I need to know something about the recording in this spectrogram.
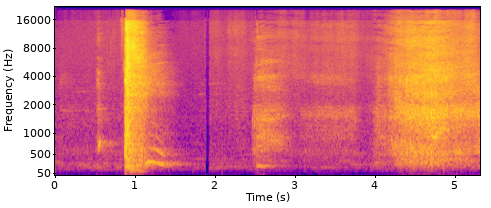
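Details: Sneeze attack in a person who woke with hay fever and a cold: one sharp explosive sneeze with a quick intake before it, then breathy sniffing and huffing.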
